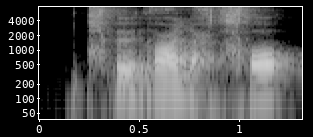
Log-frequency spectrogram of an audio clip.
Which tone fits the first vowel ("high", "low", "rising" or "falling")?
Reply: falling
